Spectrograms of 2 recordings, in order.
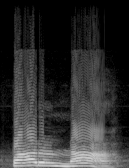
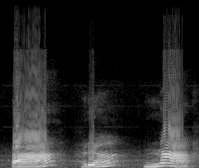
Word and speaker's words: Paraná: Paraná, Paraná. A última sílaba é tônica, portanto é acentuada porque é uma oxítona terminada em A.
